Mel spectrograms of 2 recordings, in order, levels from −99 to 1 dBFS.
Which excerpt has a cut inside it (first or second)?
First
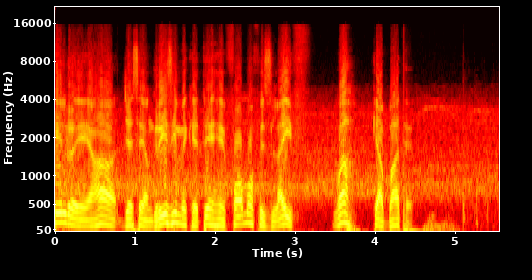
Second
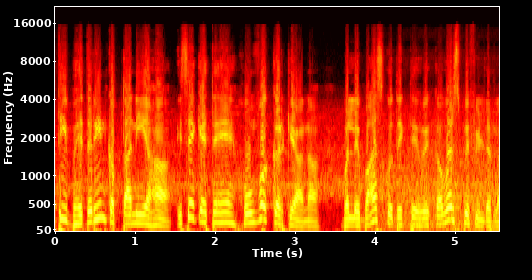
first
